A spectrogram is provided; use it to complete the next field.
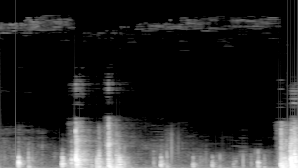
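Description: A door being opened, with a series of wooden thunks, knocks and clattering handling sounds over a few seconds, ending in a louder rattling burst. No one speaks.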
